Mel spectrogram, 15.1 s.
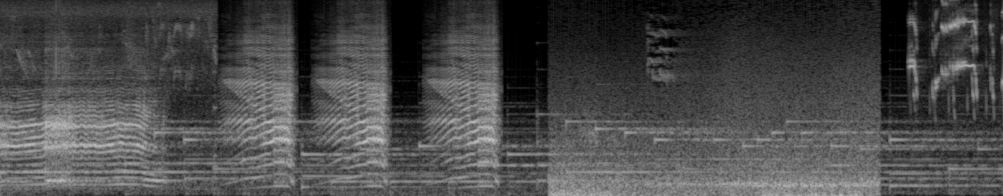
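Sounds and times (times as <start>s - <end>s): cattle mooing: 3.3s - 7.6s.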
